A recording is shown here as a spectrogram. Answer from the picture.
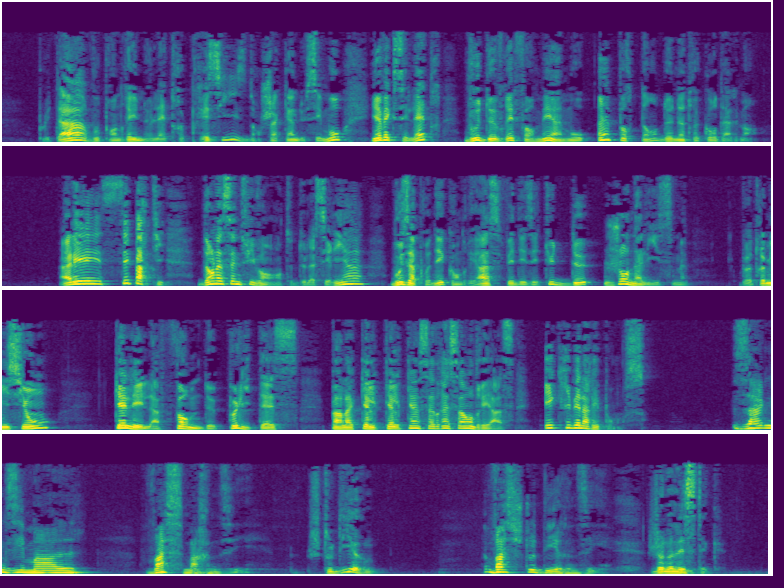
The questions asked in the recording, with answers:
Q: Votre mission Quelle est la forme de politesse par laquelle quelqu'un s'adresse à Andreas Écrivez la réponse.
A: Ce mot est zi, vous.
